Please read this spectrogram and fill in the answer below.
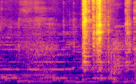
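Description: A steel disc and exhaust pipe clinking metal on metal as the disc is handled on the pipe. There is a quick cluster of sharp clinks a little past halfway and another near the end.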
